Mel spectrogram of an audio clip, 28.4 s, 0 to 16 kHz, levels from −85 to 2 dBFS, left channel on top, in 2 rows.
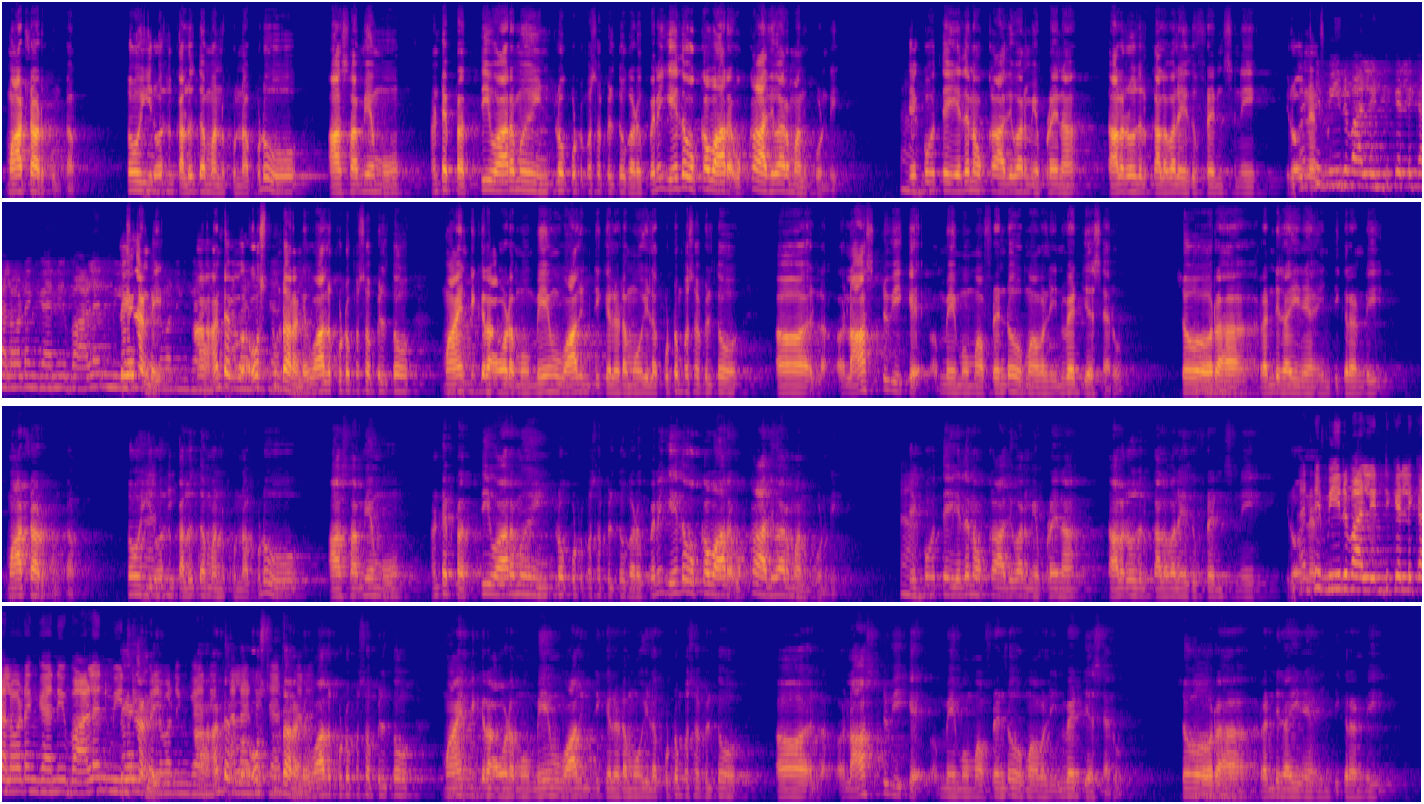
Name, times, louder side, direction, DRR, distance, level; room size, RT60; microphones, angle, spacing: voice 1, 0.1-0.7 1.3-2.9 3.3-4.0 4.3-8.3 9.1-10.7 11.1-12.5 12.9-13.2 15.4-15.8 16.1-18.3 18.6-21.6 21.9-25.4 26.0-28.0, left 6 dB, 70° left, 16 dB, 0.8 m, -26 dB
voice 2, 1.4-1.7 9.0-9.2 13.0-17.3 18.7-19.3 26.1-26.5, right 5 dB, 80° right, 11 dB, 1.1 m, -33 dB
25.5 x 22.5 x 2.3 m, 1.1 s
head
